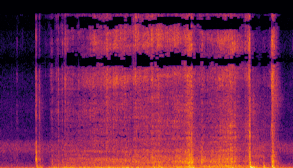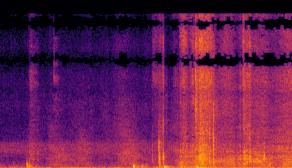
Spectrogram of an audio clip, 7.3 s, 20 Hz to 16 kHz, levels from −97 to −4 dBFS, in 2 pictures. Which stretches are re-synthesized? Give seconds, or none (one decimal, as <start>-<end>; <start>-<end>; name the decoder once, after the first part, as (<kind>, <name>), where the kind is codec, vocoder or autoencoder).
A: none

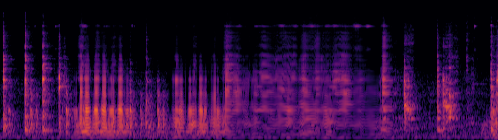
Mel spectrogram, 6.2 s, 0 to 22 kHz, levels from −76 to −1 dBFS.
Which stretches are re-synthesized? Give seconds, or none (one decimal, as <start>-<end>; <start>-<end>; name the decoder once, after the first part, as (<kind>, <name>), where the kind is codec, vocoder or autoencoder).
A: 0.9-1.6 (vocoder, BigVGAN v2); 2.1-4.9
